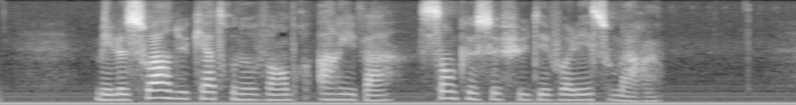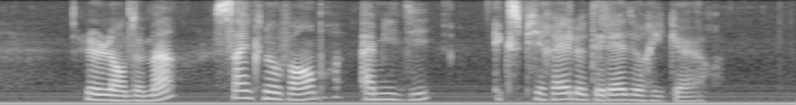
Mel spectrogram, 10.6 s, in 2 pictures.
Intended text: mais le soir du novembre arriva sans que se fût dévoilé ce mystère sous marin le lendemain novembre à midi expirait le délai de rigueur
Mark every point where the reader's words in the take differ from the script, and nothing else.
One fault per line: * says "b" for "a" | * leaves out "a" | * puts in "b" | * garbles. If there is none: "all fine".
* leaves out "ce mystère"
